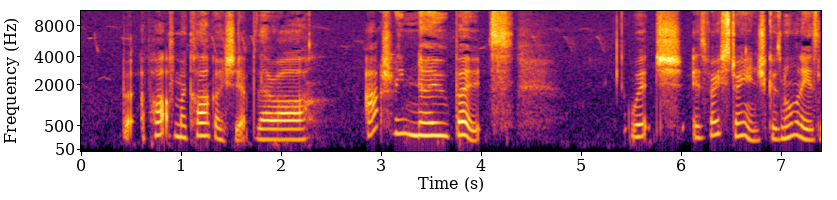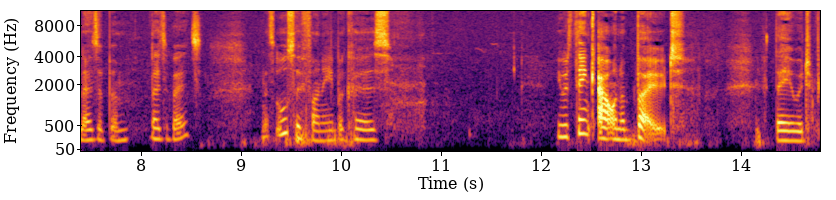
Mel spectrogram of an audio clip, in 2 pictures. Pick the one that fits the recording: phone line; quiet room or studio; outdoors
outdoors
